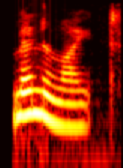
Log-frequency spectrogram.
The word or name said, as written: menilite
